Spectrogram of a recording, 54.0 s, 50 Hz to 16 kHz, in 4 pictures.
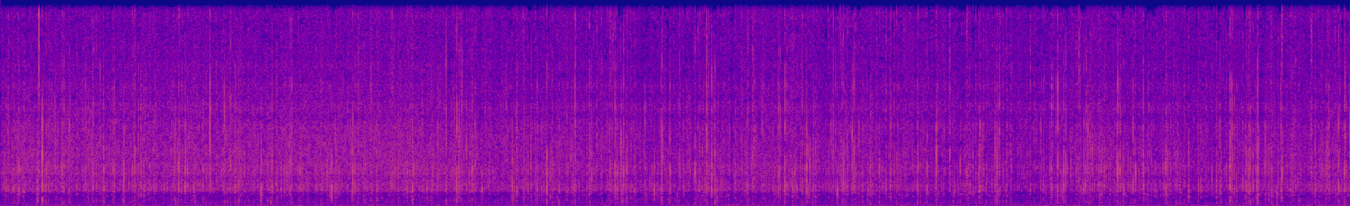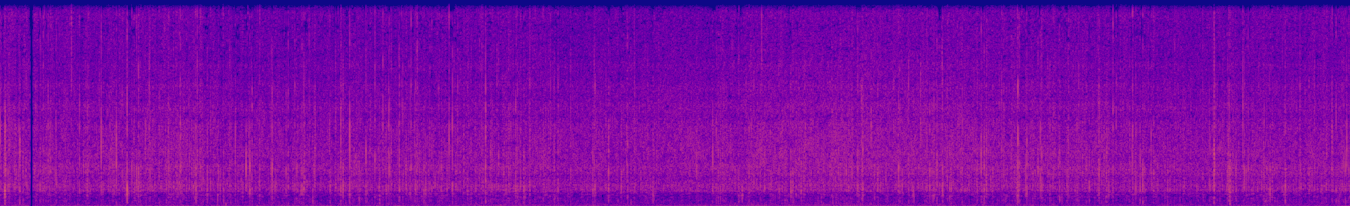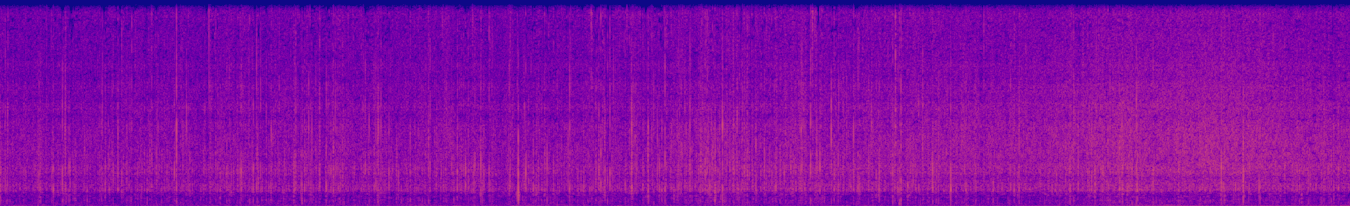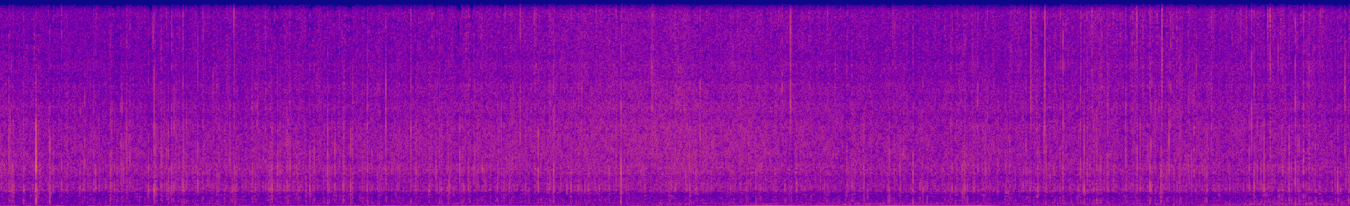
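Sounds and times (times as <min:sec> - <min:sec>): steady rain falling: 0:00.0 - 0:54.0
low rumble: 0:42.6 - 0:54.0.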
